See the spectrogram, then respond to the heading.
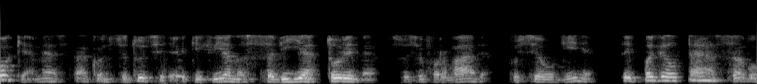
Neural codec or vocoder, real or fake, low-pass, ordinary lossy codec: none; real; 7.2 kHz; AAC, 16 kbps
